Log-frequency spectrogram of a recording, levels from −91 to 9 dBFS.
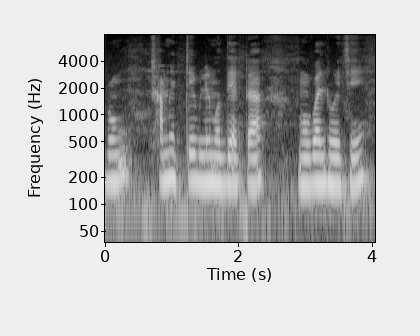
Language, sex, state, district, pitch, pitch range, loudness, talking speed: Bengali, male, West Bengal, Cooch Behar, 165 Hz, 160-175 Hz, -13 LUFS, 105 wpm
